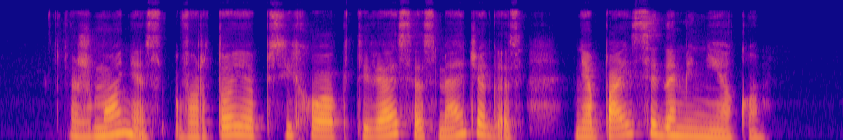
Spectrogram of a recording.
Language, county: Lithuanian, Vilnius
